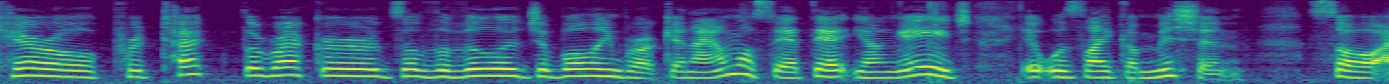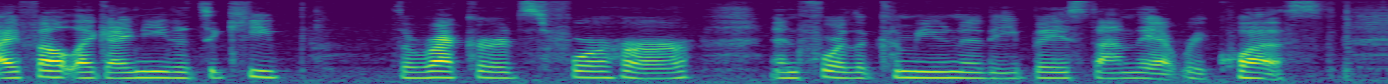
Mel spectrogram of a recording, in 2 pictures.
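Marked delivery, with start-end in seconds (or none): 0.0-3.4 booming, godlike, oracle-like pronouncing voice. Retelling what a tall woman told the speaker as she left, in a godlike voice. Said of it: "almost like in a godlike voice".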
